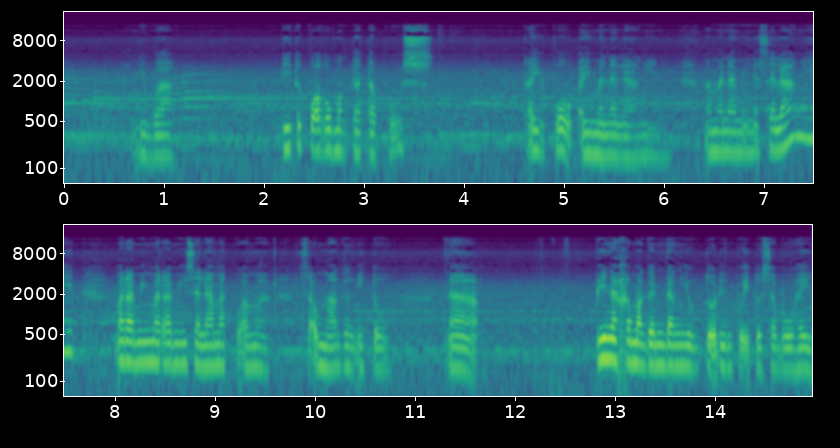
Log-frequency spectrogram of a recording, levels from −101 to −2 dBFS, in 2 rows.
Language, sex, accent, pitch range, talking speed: Filipino, female, native, 160-195 Hz, 120 wpm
